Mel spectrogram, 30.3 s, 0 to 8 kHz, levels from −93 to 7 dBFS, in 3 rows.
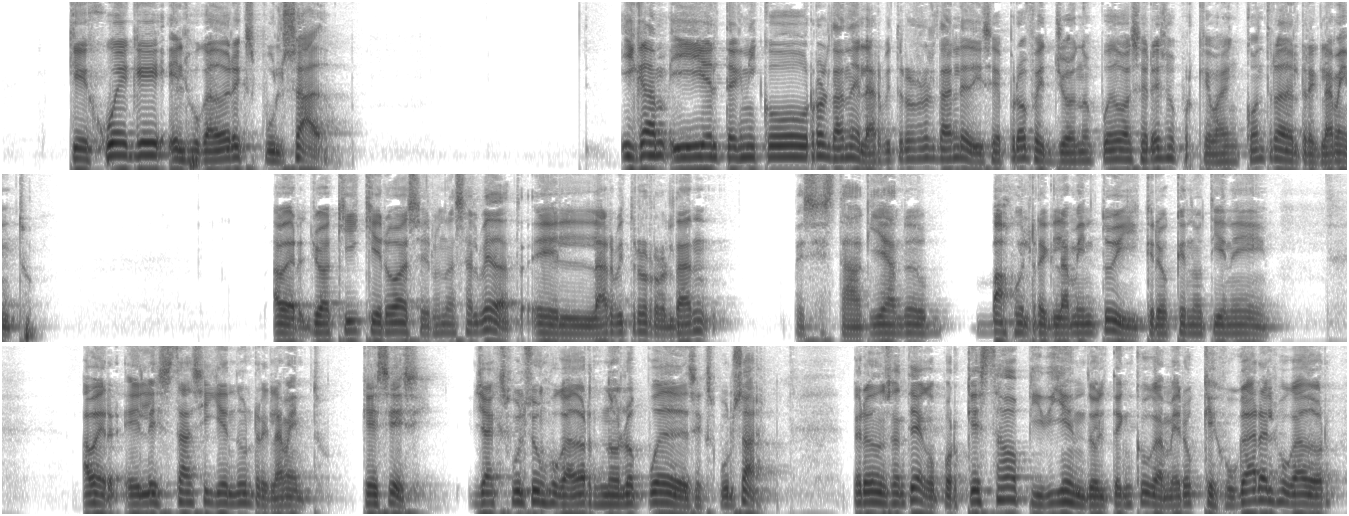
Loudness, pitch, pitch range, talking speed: -21 LUFS, 120 Hz, 105-140 Hz, 160 wpm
